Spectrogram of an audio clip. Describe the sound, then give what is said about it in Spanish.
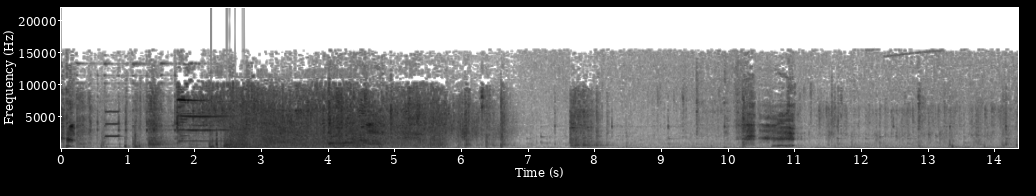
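A bomb set off by a microwave-oven detonator in a kitchen explodes in a long, loud, roaring blast with shattering debris. After about six seconds it fades to quieter scattered bangs and rattles. “¿Qué fue eso? Una bomba, tonto. Usó el microondas como detonador.”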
